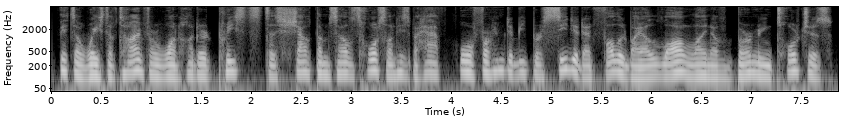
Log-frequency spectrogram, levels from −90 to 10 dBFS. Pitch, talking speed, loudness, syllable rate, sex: 110 Hz, 235 wpm, -19 LUFS, 5.8 syllables/s, male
